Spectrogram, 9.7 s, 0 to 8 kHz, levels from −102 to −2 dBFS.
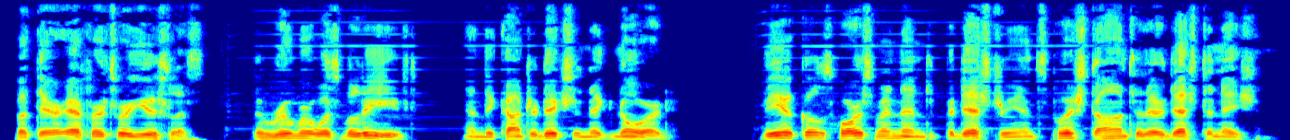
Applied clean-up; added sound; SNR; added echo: neural mask model DeepFilterNet 3.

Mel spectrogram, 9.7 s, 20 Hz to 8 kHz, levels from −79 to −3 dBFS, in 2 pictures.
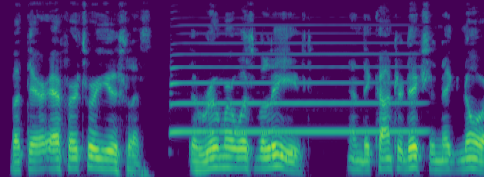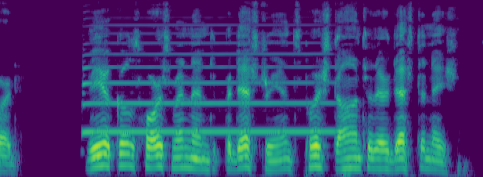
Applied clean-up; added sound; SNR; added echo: none; Wind instrument, woodwind instrument; 11 dB; none.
